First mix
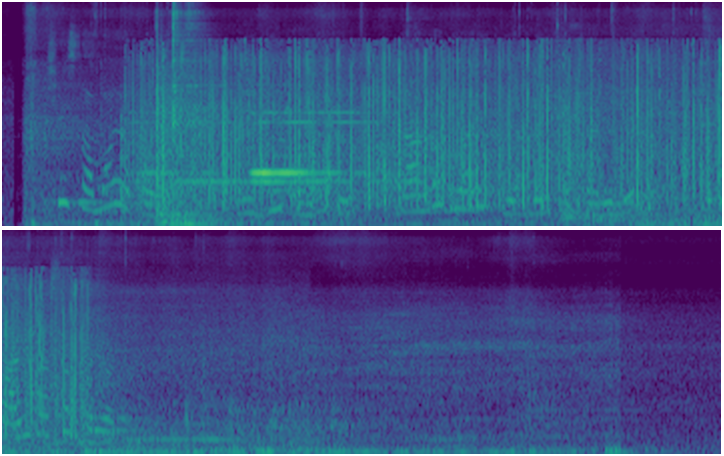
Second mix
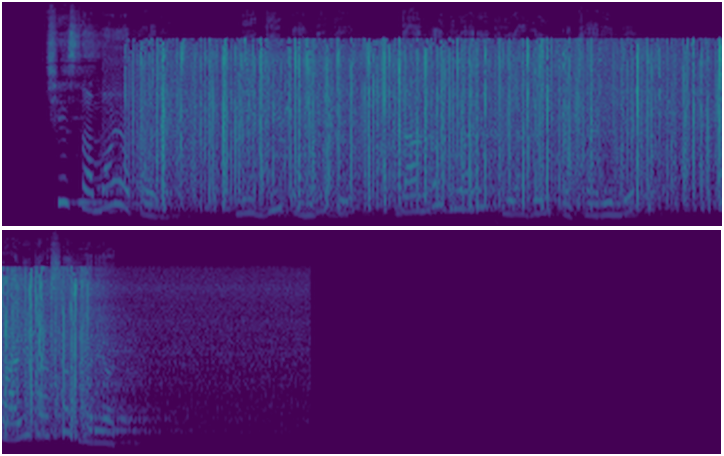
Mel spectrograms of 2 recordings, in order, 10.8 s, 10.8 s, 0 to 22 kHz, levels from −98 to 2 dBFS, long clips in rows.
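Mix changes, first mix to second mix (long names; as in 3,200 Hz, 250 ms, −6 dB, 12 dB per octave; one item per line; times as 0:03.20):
first sound: muted
master: add first-order pre-emphasis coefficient 0.97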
